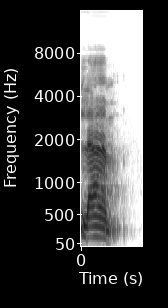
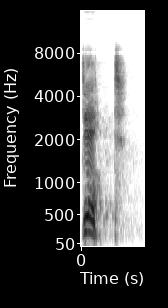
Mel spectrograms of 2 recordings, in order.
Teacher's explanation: B is not pronounced. It is silent. So we say lamb, and the sound ends there.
